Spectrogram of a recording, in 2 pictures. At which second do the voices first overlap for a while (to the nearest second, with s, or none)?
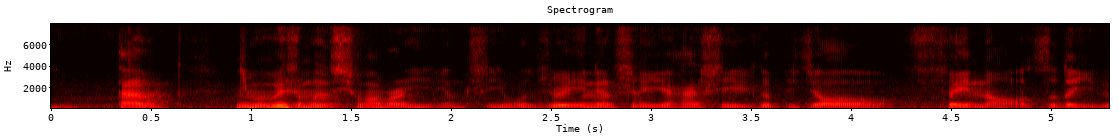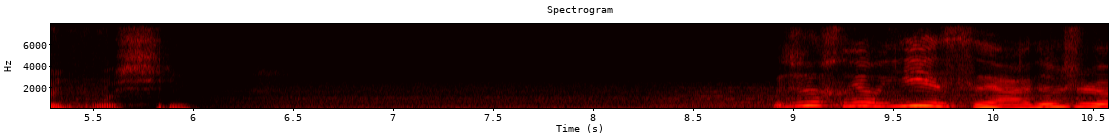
none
